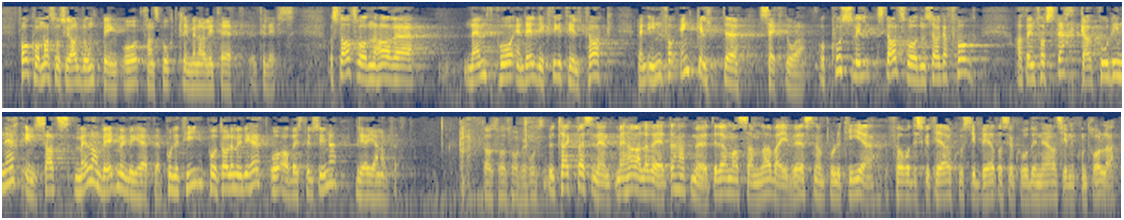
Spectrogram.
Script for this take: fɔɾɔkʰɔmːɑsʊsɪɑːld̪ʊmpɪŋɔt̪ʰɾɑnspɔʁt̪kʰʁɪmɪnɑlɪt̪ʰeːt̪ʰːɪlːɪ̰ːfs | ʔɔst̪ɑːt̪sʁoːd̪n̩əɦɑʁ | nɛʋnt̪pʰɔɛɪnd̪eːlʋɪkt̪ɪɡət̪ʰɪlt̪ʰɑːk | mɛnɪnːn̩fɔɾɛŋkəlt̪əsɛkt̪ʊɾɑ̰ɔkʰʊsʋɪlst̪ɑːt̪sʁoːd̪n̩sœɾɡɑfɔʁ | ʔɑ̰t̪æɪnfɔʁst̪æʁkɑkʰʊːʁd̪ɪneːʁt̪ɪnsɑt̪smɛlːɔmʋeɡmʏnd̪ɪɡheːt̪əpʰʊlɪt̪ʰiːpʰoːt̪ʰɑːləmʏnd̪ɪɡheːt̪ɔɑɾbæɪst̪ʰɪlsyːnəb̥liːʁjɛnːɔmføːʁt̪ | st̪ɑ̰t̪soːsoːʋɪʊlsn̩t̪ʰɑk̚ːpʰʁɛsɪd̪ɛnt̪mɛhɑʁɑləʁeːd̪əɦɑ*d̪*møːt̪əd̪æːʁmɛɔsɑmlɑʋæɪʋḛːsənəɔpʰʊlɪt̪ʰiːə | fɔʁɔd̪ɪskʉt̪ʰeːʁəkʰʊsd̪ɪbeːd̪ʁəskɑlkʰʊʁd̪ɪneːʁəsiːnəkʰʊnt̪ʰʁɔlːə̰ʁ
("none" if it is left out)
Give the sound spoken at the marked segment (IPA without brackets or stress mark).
t̪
